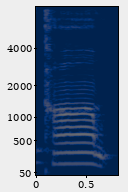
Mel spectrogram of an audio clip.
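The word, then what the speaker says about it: thumb: बी आया last में अब इसको थाम नहीं पढ़ेंगे थाम पढ़ेंगे क्या पढ़ेंगे थाम थाम नहीं पढ़ेंगे बी क्या है साइलेंट है ठीक उसी प्रकार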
